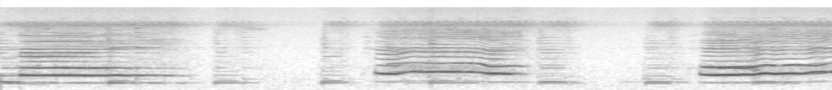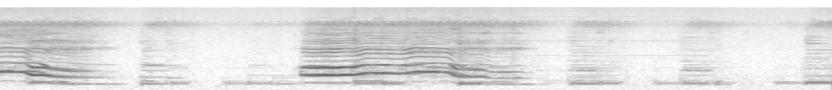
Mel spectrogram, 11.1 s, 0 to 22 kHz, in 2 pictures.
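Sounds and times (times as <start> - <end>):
high wordless vocal: 0.0 - 1.3, 2.5 - 3.7, 4.6 - 6.4, 7.5 - 10.2
ukulele picking: 0.0 - 11.0.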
